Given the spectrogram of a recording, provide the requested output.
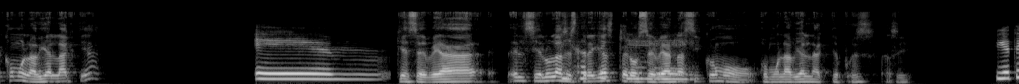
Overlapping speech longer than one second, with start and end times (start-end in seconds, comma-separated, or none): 5.5-7.1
